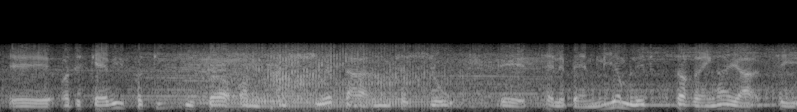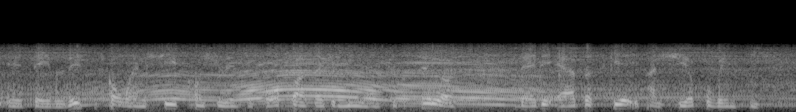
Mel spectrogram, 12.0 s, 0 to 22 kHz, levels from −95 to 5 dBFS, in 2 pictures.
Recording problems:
phone-call audio; poor line
echo of what is said; noticeable; from 5 s on; 320 ms later, 15 dB below the speech
traffic noise; loud; throughout; 1 dB below the speech

